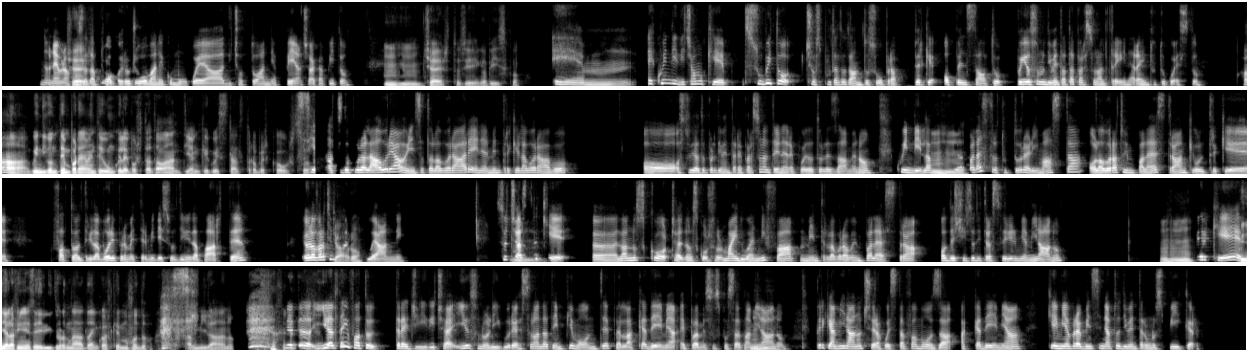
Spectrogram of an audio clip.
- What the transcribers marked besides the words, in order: "cioè" said as "ceh"; surprised: "Ah"; unintelligible speech; other background noise; chuckle; laughing while speaking: "Sì"; "realtà" said as "ieatà"; laughing while speaking: "modo"; chuckle; in English: "speaker"
- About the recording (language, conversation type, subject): Italian, podcast, Come racconti una storia che sia personale ma universale?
